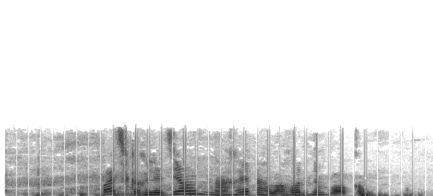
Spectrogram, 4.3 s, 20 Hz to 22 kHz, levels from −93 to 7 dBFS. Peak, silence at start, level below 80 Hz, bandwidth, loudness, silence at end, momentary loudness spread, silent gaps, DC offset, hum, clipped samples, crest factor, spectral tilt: -2 dBFS; 0.05 s; -44 dBFS; 8 kHz; -16 LUFS; 0.1 s; 18 LU; none; under 0.1%; none; under 0.1%; 16 dB; -5.5 dB/octave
